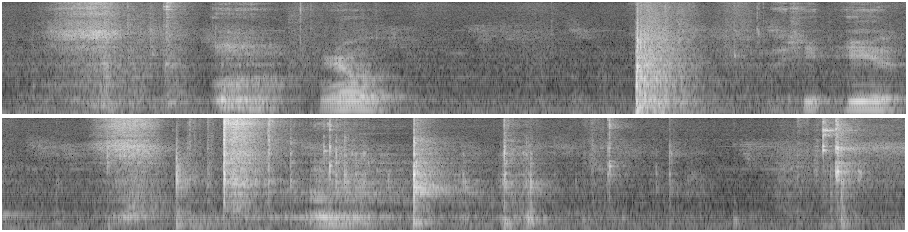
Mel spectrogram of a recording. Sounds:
speech

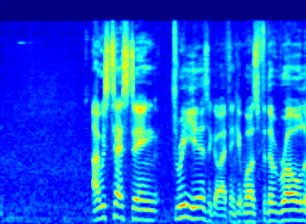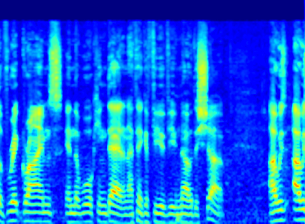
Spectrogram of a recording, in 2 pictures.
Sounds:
male speech
monologue
speech

